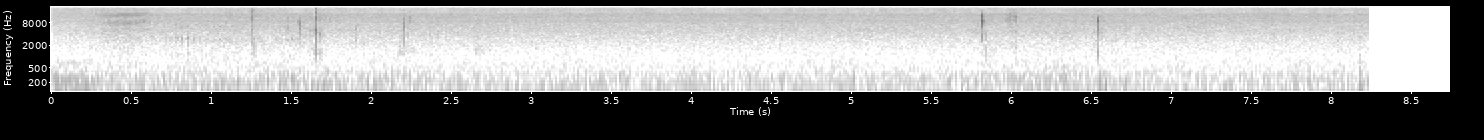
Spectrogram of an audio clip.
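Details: Low, steady rumbling breaths with a few faint clicks from a sleeping Maine Coon cat, possibly dreaming; soft snoring.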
